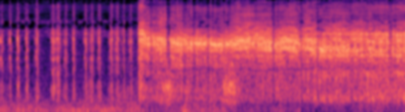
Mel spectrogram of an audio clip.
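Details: Three hungry baby birds begging: about two seconds of fast, evenly pulsed high chirps, then a dense, unbroken high-pitched squealing chorus that holds steady to the end.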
